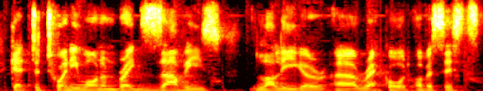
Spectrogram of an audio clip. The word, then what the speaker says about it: Xavi: for em and says your pronunciation of Xavi is wrong I do say Xavi obviously it's a shovey if you want to get it absolutely correct but hey you know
